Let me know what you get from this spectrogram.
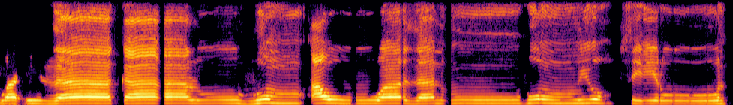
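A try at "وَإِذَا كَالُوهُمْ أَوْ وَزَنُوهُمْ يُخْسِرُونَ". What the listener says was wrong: Ya, begitu.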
